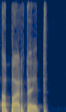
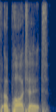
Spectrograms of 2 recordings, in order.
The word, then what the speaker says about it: apartheid: Well, the correct way to pronounce is apartheid. – Apartheid? Like that? – Yeah, but English people just tend to go with apartheid. So it's apart and then, the rest of the word.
